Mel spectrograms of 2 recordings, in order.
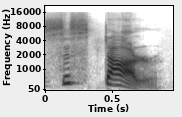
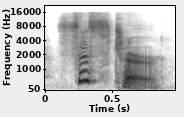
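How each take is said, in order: First: The ending has a strong R sound. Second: The ending has a soft R sound. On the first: The speaker calls it wrong. "A lot of people say it as sister, R" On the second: The speaker calls it right. "No, it's not R"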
